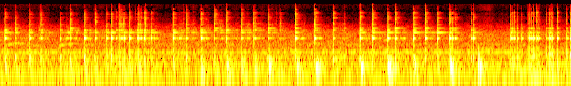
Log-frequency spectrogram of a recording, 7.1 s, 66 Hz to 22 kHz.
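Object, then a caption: Glass liquor bottle. Fingernails of both hands tap on a large, empty rectangular clear glass 1800 margarita bottle lying on its side. A quick, uneven series of light, bright clinks follows, each with a brief glassy ring and a faint hollow tone.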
